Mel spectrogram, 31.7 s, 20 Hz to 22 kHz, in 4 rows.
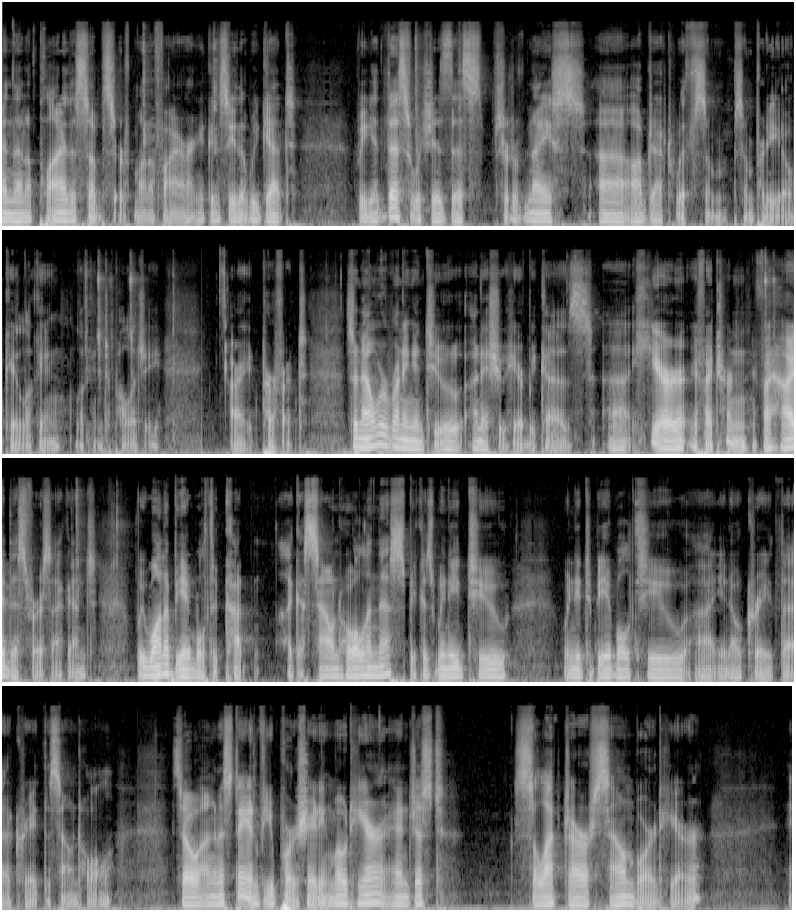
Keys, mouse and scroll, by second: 1.4 Tab, 2.3 shift+middle click, 4.3 shift+middle click, 8.9 ctrl+z, 9.2 ctrl+z, 9.9 Tab, 13.6 click, 15.6 h, 16.8 shift+middle drag, 24.2 middle drag, 28.0 click.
